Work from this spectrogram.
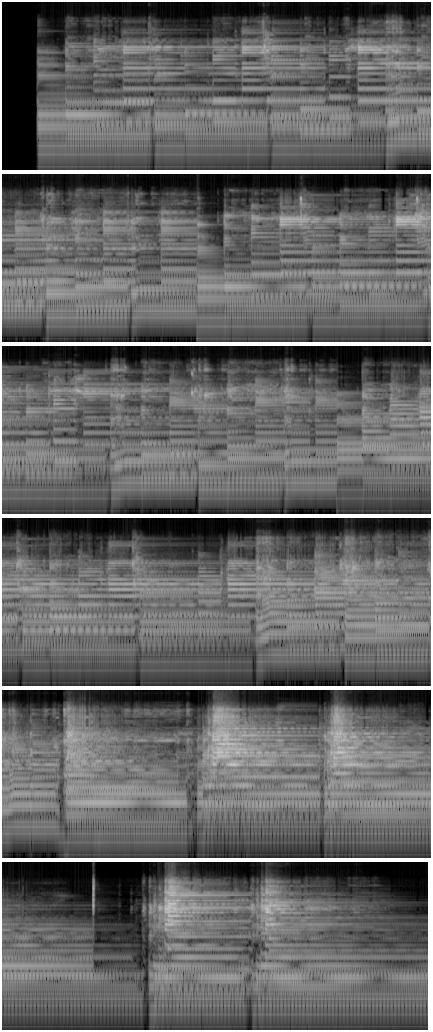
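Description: Gibson Flying V electric guitar with hot ceramic pickups played through a clean tone, with sustained chords and picked notes ringing continuously at a steady, fairly loud level, brighter strummed accents near the end, and no voices.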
